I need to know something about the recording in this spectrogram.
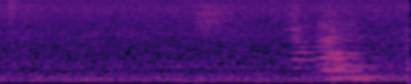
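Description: Quiet room tone, then about one and a half seconds in a string quartet of violins and lower strings starts playing, bowed notes sounding together.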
